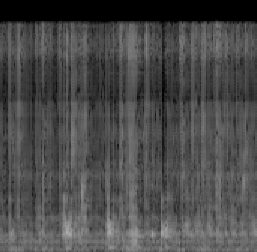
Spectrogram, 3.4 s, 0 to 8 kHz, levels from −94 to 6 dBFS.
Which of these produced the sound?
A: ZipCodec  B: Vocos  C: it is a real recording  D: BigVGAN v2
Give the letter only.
D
